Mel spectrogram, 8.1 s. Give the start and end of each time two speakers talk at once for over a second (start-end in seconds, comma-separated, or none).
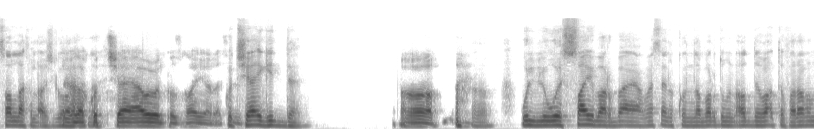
none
